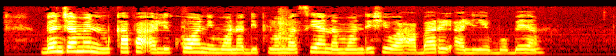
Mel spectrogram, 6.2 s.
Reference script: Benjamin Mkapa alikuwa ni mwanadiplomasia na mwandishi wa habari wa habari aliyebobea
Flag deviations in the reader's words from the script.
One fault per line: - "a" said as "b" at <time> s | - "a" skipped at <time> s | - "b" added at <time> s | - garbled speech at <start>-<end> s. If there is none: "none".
- "wa habari" skipped at 4.5 s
